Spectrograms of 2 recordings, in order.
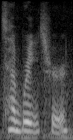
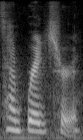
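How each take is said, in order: First: The vowel after the P is dropped. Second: The vowel after the P is dropped.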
